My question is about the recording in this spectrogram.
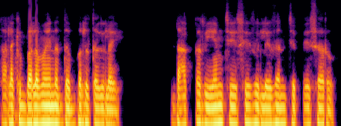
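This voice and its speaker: A man's voice: on the low side, completely flat delivery, normal speed, no room sound, lightly acted. Man reading a sober, pitying nurse. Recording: tinny phone-like dry recording.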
